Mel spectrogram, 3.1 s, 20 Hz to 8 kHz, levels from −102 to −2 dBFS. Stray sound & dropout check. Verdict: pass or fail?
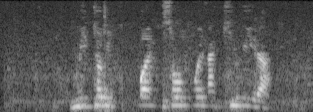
fail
